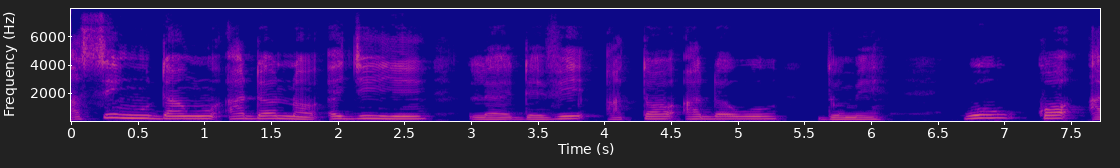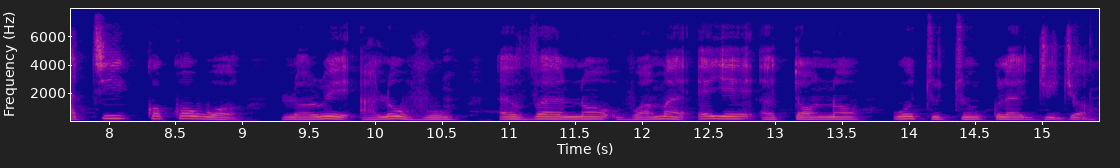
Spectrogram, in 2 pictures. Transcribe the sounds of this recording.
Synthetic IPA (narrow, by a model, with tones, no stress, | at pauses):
a˨si˦ŋũ˦ɖa˦ŋũ˦ʔa˨ɖə˦nɔ̃˨ʔe˦d͡ʑi˦je˦ | lɛ˨ɖe˨vi˦a˨t̪ɔ˦a˨ɖə˦wo˦ | d̪o˨mɛ̃˨ | wo˦kɔ˦a˨t̪i˦kɔ˦kɔ˦wɔ˨ | lɔ˨ɾo˦e˨ʔa˨lo˦βu˨ | ɛ˨vɛ˨nɔ̃˨βu˨a˨mɛ˨ʔe˦jɛ˦ɛ˨t̪ɔ˦nɔ̃˦ | wo˦t̪u˨t̪ũ˦k͡plɛ˦d͡ʒi˨d͡ʒɔ˨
